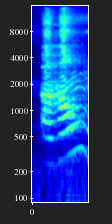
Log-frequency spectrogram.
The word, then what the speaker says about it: অহং: চতুর্বিধার আহম তে অনুস্বার আছে আনুনাসিক এর মত উচ্চারণ করবো অহং বৈশ্বাস নরো ভূত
